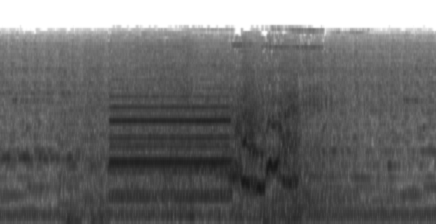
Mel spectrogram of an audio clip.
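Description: A car horn sounds one steady blast of just over a second, then tyres screech briefly as a car brakes hard, over background film music.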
